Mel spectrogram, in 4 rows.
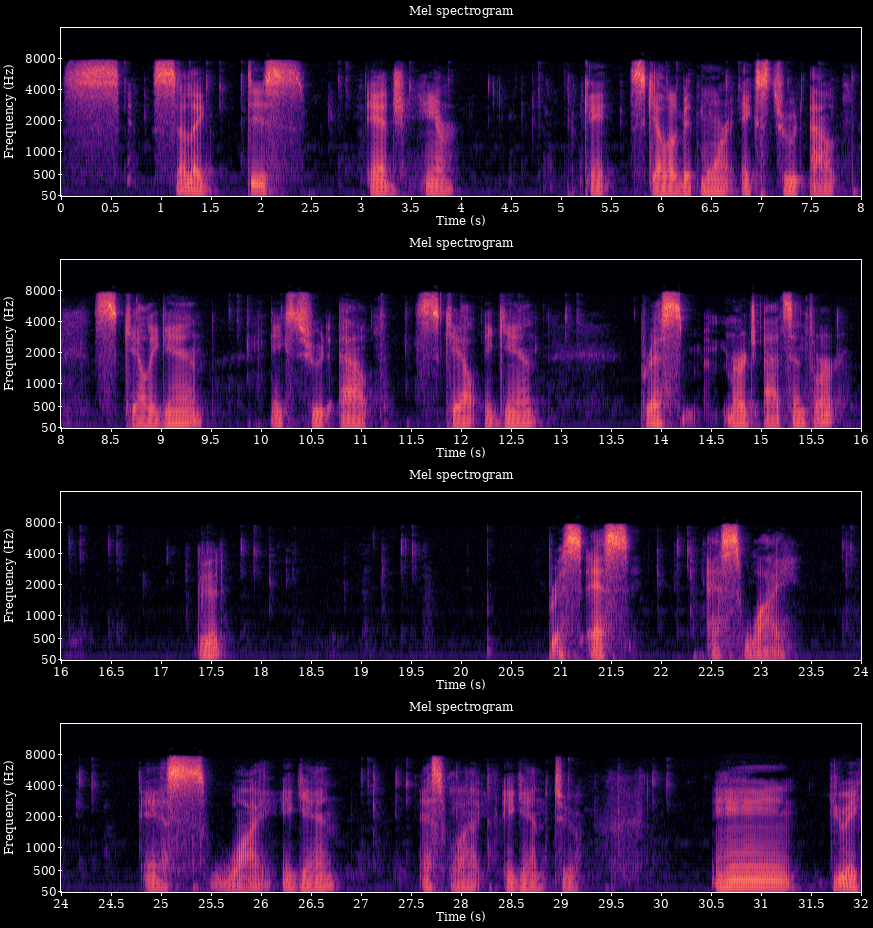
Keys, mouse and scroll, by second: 1.4 z, 1.7 z, 3.6-5.4 drag, 4.2-8.1 right drag, 5.8-8.6 drag, 8.3 s, 9.0-11.8 drag, 9.2 e, 9.7-11.3 right drag, 10.8 s, 12.7-13.9 drag, 12.7 e, 13.0 right click, 14.9 click, 16.5 w, 16.9 right click, 17.0 click, 17.2-19.1 right drag, 20.3-23.8 right drag, 23.8 s, 24.6-26.3 right drag, 24.7 s, 26.3-28.1 drag, 26.4-28.1 right drag, 27.3 s, 29.3-31.0 drag, 29.6-31.1 right drag, 30.1 s, 31.1 click, 31.3-32.0 drag.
